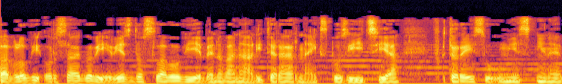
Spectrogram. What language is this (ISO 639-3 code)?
ces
